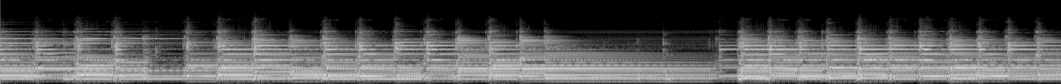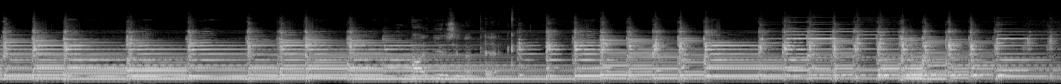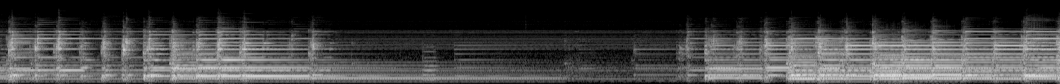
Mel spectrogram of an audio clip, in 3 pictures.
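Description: Electric guitar played through an amplifier by a beginner, strumming ringing chords over and over. The sound fades away about three-quarters of the way through, then the strumming starts again near the end.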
